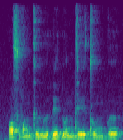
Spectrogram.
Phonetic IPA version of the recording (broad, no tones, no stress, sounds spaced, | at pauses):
ɯ sˤ v ɘ ŋ ɡ ɘ w ɯ ɗ e ɗ ʊ n d e d ʊ m b ə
